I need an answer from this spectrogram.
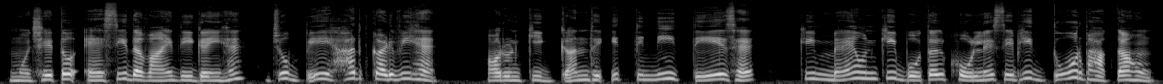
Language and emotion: Hindi, disgusted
